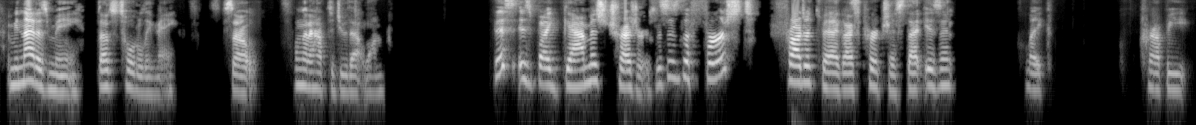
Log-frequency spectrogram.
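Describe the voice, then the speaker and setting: A chatty woman in her forties with a Brooklyn accent talks through her craft projects, rambling happily from one piece to the next. Her voice sits at an ordinary middle pitch, and the sound is dry and close with hardly any room to it. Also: no room sound. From Brooklyn, New York. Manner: chatty, rambling, excited about her stitching. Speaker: cross stitch vlogger. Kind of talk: casual show-and-tell chat.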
